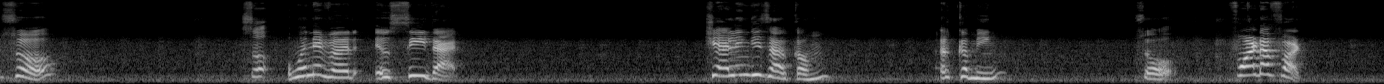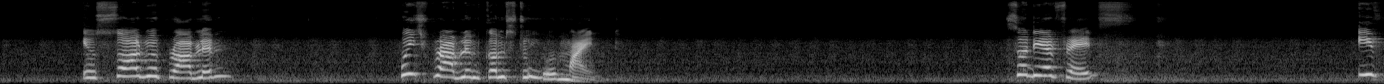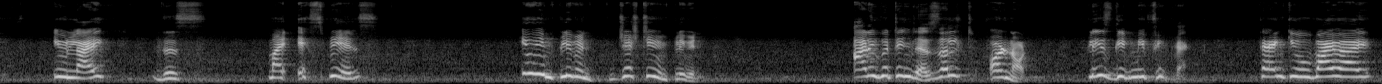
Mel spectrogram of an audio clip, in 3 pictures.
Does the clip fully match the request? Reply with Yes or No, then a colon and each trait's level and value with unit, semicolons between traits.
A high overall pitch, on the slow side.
Yes: very high, 345 Hz; slow, 75 wpm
